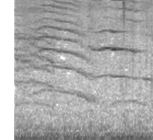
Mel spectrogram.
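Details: Cat giving one long, high meow that slides gradually downward and fades, rich in overtones, with a low background rumble; a woman speaks softly just afterwards.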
